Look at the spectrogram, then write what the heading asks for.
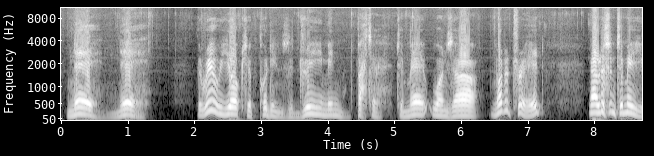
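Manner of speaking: loud, indignant lecturing; emphatic correction. Acted. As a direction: set the waitress straight at full volume. Diner loudly corrects the waitress.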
